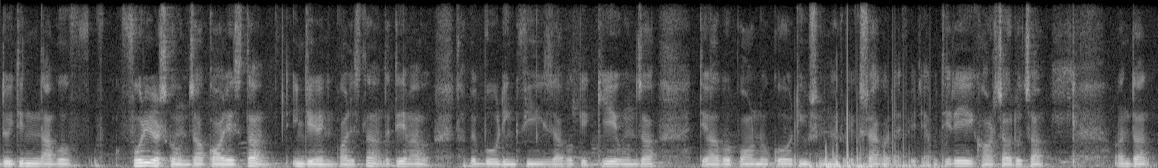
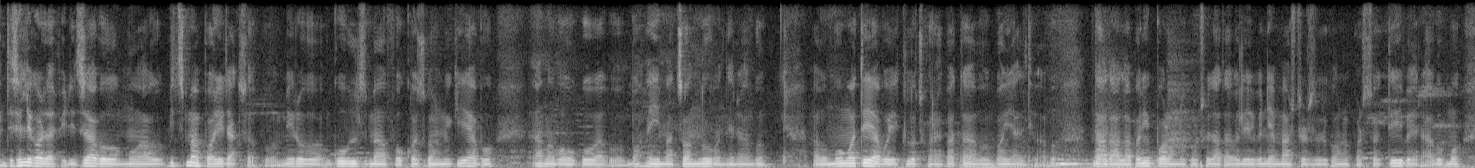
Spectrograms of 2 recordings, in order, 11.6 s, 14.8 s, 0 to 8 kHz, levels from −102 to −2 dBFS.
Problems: constant background noise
